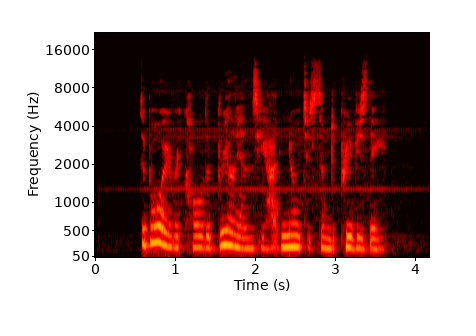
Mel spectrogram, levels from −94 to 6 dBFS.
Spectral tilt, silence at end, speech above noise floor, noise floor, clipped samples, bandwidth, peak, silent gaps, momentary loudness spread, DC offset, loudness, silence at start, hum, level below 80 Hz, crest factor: -5 dB/octave; 0.55 s; 43 dB; -82 dBFS; under 0.1%; 13.5 kHz; -24 dBFS; none; 9 LU; under 0.1%; -39 LUFS; 0.55 s; none; -80 dBFS; 16 dB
